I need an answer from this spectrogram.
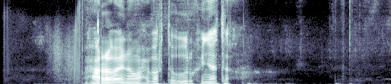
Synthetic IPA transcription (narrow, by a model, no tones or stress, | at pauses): wɑħɑːnrɐβaːɪnaːnwɑħbɐrt̪ʰɔhuːɾkʰɛɲɐt̪ʰɐ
